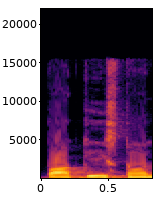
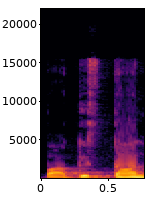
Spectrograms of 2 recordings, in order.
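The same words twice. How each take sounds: First: पाकिस्तान with a stretched "kees"; long ee. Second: पाकिस्तान with a quick "kis"; short i. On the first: Teacher saying what it isn't, long ee in पाकिस्तान. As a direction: say पाकिस्तान as "paakeestaan". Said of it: "पाकिस्तान नहीं". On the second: Teacher giving the correct form, short i in पाकिस्तान. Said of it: "होता है". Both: Shown as a demonstration.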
